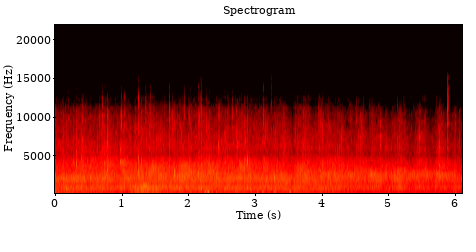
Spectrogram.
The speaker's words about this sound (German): Können wir mal Jesus einen Applaus geben? Das ist richtig gute Nachricht. Danke, Jesus.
